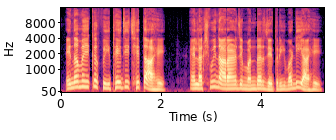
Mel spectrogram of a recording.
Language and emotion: Sindhi, neutral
